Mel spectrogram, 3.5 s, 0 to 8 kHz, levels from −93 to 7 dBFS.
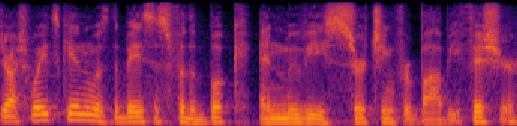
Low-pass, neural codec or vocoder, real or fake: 7.2 kHz; codec, 16 kHz, 0.4 kbps, LongCat-Audio-Codec; fake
